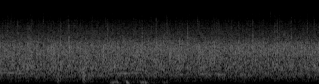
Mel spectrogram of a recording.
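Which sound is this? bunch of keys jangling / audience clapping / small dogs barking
audience clapping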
